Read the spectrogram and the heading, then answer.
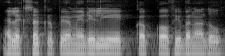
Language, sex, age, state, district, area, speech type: Hindi, male, 30-45, Madhya Pradesh, Balaghat, rural, read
